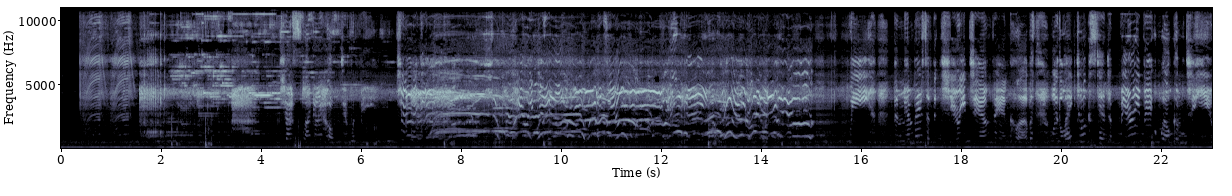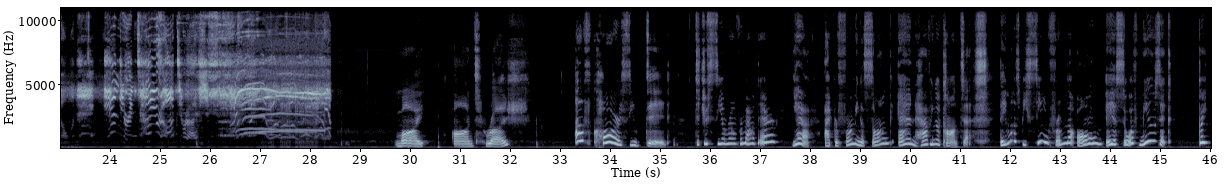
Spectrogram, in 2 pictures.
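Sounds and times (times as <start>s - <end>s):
high-pitched voices wailing: 0.4s - 28.5s.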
